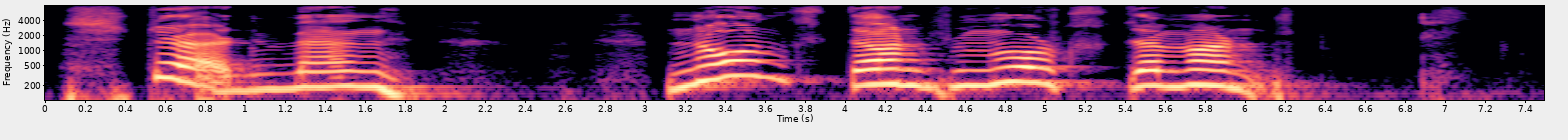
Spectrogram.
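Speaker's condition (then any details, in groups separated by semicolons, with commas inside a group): Cerebral palsy; from birth, drives adapted car, adaptation applied for via Försäkringskassan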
